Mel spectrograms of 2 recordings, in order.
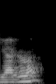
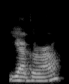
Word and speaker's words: Yagara: I think the common pronunciation is Yagara. Yagara.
